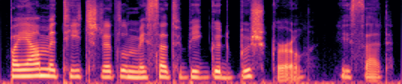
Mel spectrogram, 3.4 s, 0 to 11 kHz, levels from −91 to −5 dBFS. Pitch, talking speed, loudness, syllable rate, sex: 200 Hz, 195 wpm, -19 LUFS, 4.8 syllables/s, female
